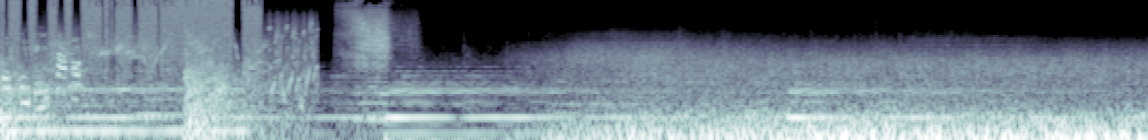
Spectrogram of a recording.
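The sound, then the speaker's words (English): A spaceship explosion rings out: sharp crackling blasts in quick succession, then a long, loud, rumbling roar of debris and noise that swells and lingers. No one speaks. “Oh my god, they exploded.”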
